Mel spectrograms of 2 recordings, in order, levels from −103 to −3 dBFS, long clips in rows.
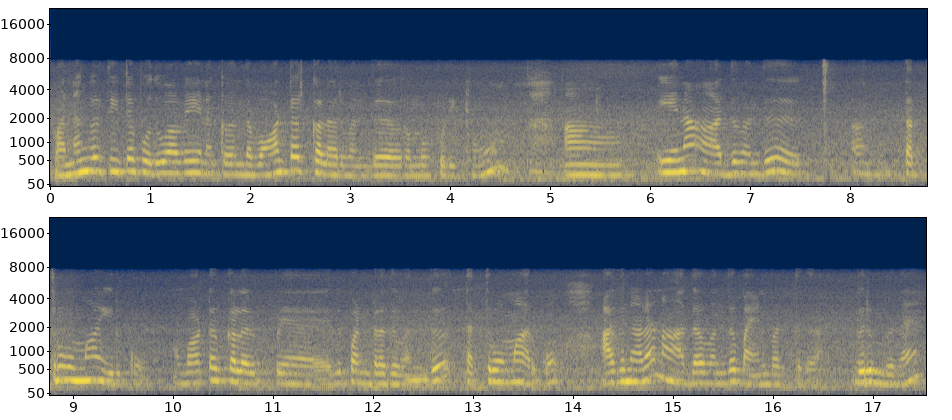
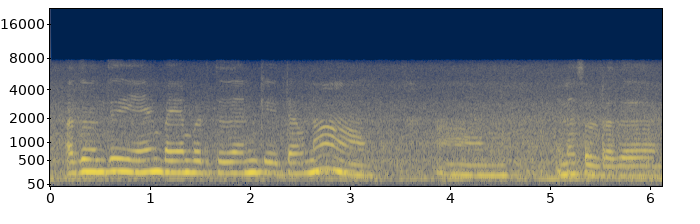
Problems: constant background noise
